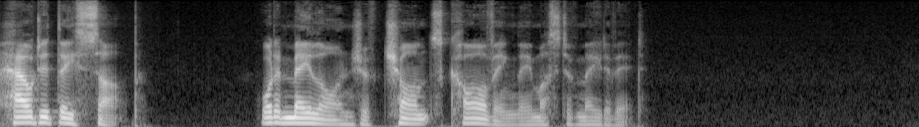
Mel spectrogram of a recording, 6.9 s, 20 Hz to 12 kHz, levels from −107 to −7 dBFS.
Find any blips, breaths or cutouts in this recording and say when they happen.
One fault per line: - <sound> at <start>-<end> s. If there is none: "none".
none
